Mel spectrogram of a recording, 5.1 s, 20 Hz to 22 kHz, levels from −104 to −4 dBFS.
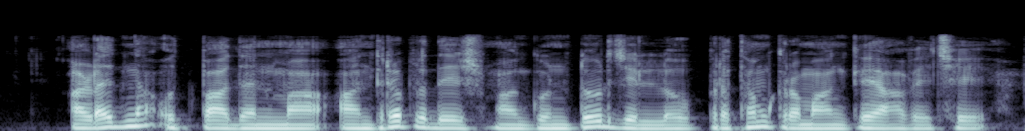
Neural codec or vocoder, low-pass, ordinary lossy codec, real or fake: none; 7.2 kHz; none; real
